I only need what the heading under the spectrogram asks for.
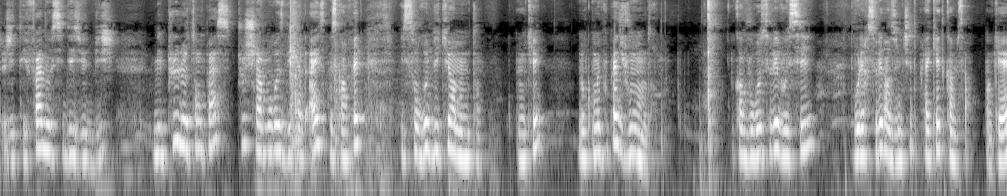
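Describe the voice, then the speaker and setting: A breathy edge colors this woman's darkish, mid-range voice. As an influencer vlogging casually, she walks viewers through her beauty routine, exasperated and venting, saying the same things again and again.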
